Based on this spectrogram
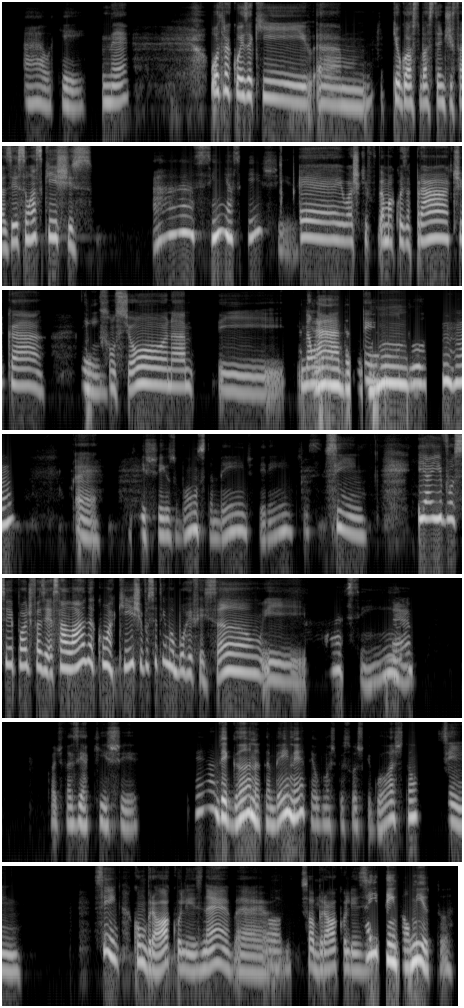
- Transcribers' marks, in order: static; other background noise; tapping; distorted speech; unintelligible speech
- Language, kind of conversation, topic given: Portuguese, podcast, Como você usa a cozinha como uma forma de expressar sua criatividade?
